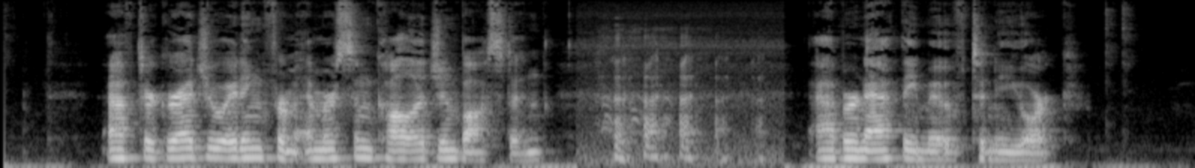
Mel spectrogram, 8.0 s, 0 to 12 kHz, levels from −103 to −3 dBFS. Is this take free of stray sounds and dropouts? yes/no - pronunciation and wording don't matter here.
no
